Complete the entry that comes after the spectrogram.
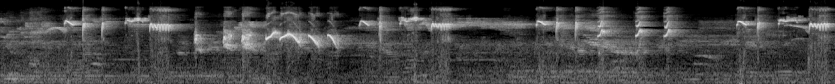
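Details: Orange-headed thrush pouring out its rolling ngeroll song: rapid, high, sharp chips and zigzag warbles in quick pulses, roughly two or three per second, continuing without pause.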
